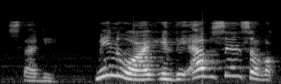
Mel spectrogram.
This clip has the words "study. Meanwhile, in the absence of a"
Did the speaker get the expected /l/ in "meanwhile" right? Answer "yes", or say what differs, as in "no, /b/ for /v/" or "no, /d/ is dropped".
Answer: yes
